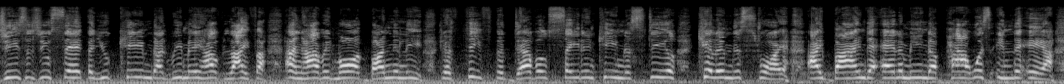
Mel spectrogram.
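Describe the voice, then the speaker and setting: Over noticeable background noise, a woman speaks at a high pitch and a moderate pace with an intense tone, monotone, flat intonation, and hardly any pauses. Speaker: prayer leader. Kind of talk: fervent prayer. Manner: fervent, intense, pleading; forceful, commanding when rebuking evil.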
